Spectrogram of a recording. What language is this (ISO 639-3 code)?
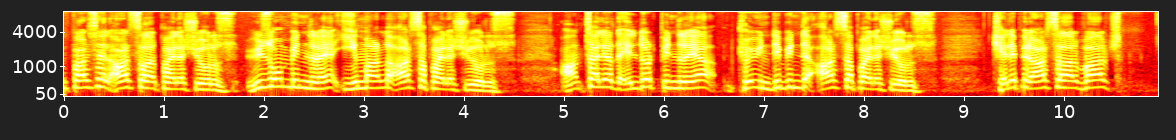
tur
